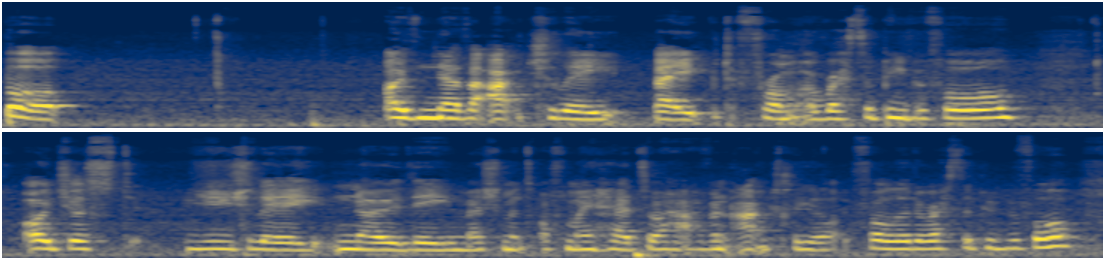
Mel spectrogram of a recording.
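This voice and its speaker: A woman with a Birmingham accent speaks at a fairly high pitch. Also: fairly even intonation, moderate pace. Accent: Birmingham (Brummie) English. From England, Birmingham. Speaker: vlogger. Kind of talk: casual chat.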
